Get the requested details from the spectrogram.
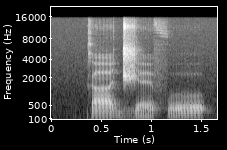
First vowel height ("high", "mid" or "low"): low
